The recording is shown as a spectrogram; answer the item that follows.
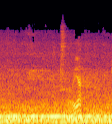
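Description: Steady low mechanical hum from the slingshot ride's machinery while the riders wait in the seat before launch, with a short rising vocal sound from a rider about one and a half seconds in.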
